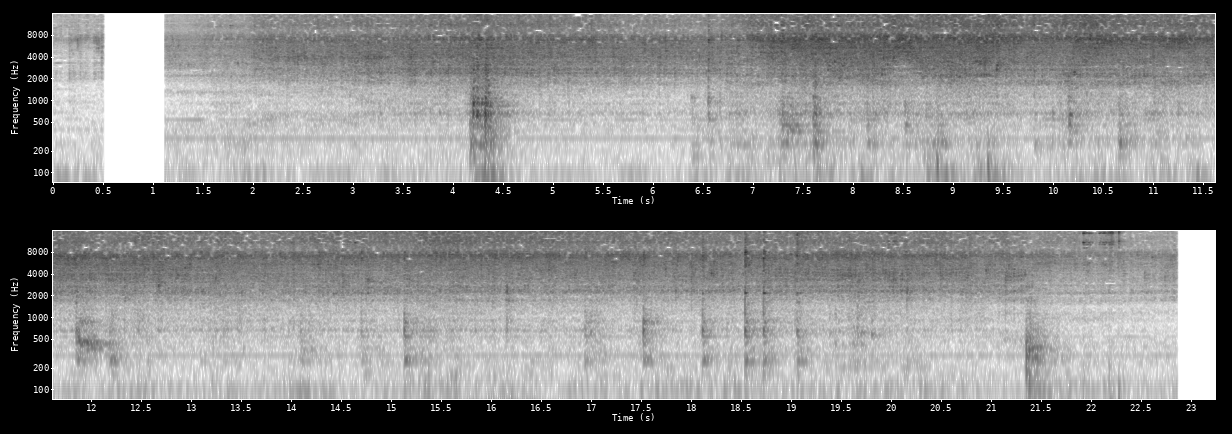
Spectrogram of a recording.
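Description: Stuffed parwal (pointed gourds) frying in mustard oil in an aluminium kadhai: a steady sizzle, with a scatter of short knocks and scrapes as a spatula turns them against the pan, the loudest about four seconds in.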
